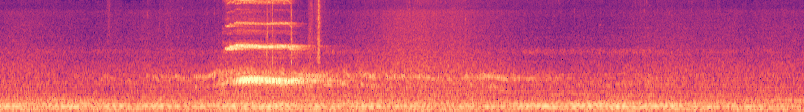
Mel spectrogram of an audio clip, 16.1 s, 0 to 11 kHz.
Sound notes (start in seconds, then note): 4.4 whistle blows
